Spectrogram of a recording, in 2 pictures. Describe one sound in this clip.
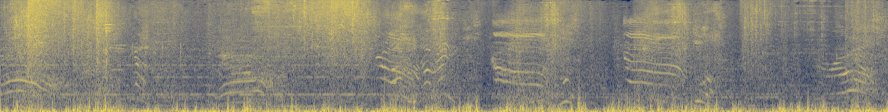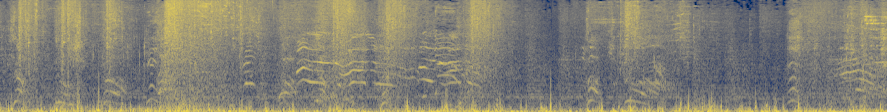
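Large wings flap and beat.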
